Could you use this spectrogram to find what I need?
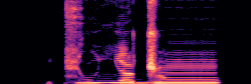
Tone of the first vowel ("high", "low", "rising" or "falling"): rising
